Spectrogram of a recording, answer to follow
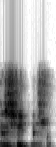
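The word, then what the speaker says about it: हृषीकेश: इंद्रियों के स्वामी या भगवान के लिए ये उच्चारण है ऋषि केश ठीक है तो ऐसा जब अटेंशन पाई तो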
